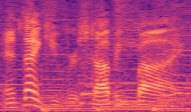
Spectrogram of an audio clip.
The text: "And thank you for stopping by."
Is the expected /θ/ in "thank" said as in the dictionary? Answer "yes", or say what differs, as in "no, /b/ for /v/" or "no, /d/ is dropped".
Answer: yes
